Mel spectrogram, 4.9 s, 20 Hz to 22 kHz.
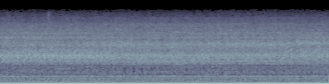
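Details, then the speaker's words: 2003 VW Jetta TDI 1.9 ALH diesel, manual, nearly warmed up (fuel temp near 110 spec), original 10mm Bosch VE pump before swap: even diesel clatter at steady idle, no misses or knocks; running great, normal idle. "make sure it's running perfectly and it is it's running great with the old 10 millimeter pump"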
